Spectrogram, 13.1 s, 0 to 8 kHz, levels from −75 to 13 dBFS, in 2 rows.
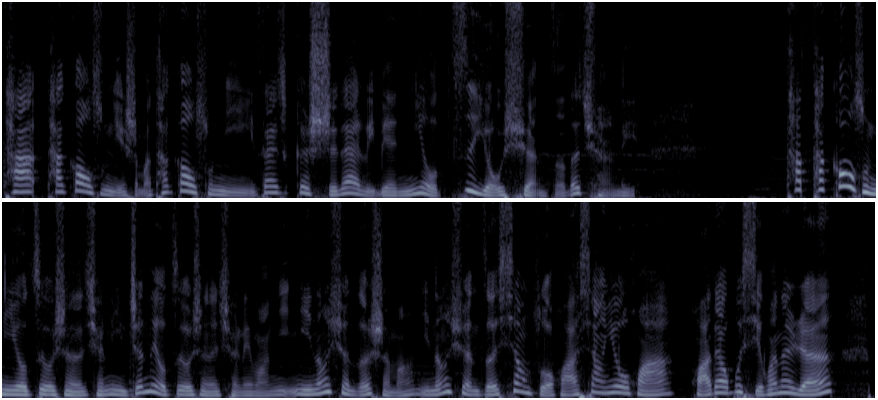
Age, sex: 20-39, female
